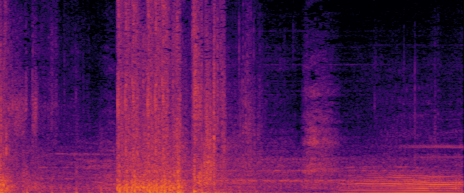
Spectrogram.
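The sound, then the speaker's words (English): Gunfire from a patrol shooting at a cleaver-wielding mutant: one dense, rapid burst of shots lasting about half a second, loud against the low rumble around it. “Missy and Amber run for it as the other members of the patrol break cover and riddle Cleaver Man full of bullets.”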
